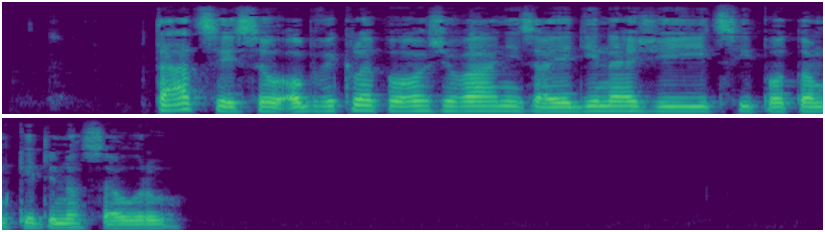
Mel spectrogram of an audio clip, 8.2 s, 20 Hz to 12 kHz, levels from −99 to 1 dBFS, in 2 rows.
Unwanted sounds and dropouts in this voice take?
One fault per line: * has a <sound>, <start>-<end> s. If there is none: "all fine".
all fine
